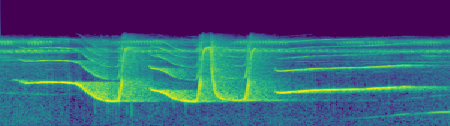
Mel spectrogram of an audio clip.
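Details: Northern buff-cheeked gibbon (Nomascus annamensis), early-morning song around sunrise in Veun Sai-Siem Pang Conservation Area, northeastern Cambodia: pure, sliding whoops swooping up and gliding down; the male sings most, a mated female joins briefly in duet.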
